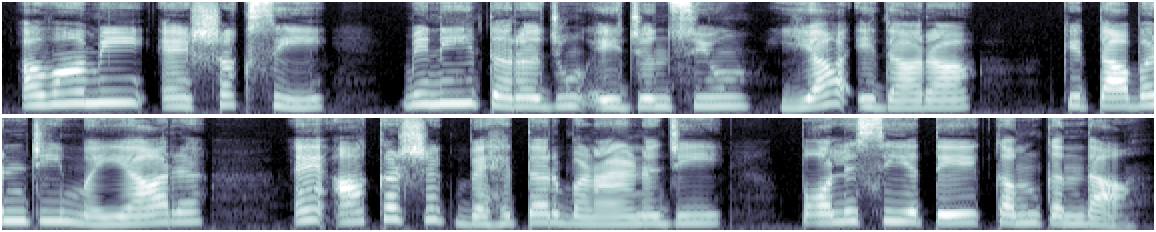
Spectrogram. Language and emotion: Sindhi, neutral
